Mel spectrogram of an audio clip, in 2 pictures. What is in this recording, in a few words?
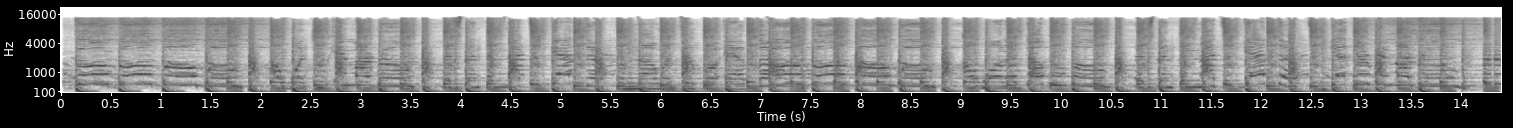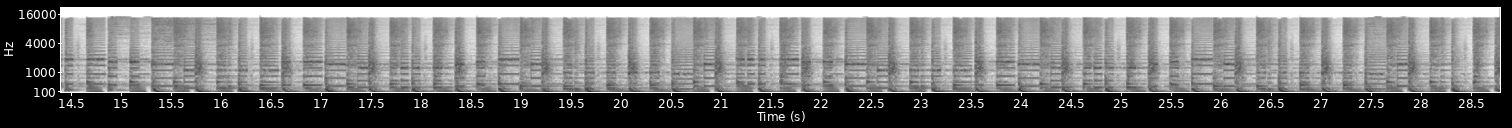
boom boom boom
